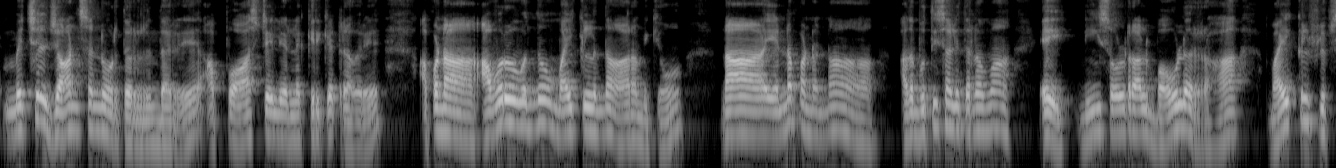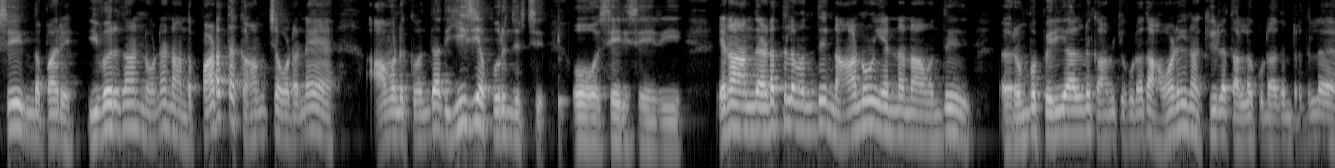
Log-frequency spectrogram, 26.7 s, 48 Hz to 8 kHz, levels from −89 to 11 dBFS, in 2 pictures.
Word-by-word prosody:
Mitchell 260 - +3
Johnson 155 0 +2
னு 150 - +2
ஒருத்தர் 115 -3 -1
இருந்தாரு. 105 0 -5 0.3
அப்போ - - -9
ஆஸ்திரேலியா 125 0 -1
ல - - -4
கிரிக்கெட்டர் 130 +2 -4
அவரு." 465 -1 -5 0.5
அப்ப 155 - +2
நான் 130 -3 +7 0.2
"அவரும் 185 +4 +5
வந்து 175 +2 -1 0.2
மைக்கேல் 150 +2 0
இருந்து 145 0 -2
தான் 110 - 0
ஆரம்பிக்கும்." 115 +2 -7 0.5
நான் 140 0 +9 0.3
என்ன 145 - -2
பண்ணன்னா, 145 0 -4 0.6
அத - - 0
புத்திசாலித்தனமா, 155 0 -2 0.5
"ஏய் - - +2 0.2
நீ 125 - -6 0.2
சொல்ற 145 +1 0
ஆள் 140 0 -1
பவுலர் 160 +9 +2
றா, 95 - -14 0.6
மைக்கேல் 195 +2 0
பிலிப்ஸ் 145 -3 -4 0.2
இந்த 130 - -2
பாரு, 125 -1 +1 0.3
இவர்தான்"னு 165 -1 +2
உடனே 170 +7 -4
நான் - - -2
அந்த - - -6
படத்த 230 -1 +5
காண்பிச்ச 130 +1 -5
உடனே, 145 +6 -2 0.6
அவனுக்கு 135 0 -1
வந்து 125 +1 -4
அது 160 - -4
ஈசியா 195 +1 +4
புரிஞ்சுருச்சு. 135 - -3 0.4
"ஓ! - - +5 0.3
சரி- 115 -2 -1
சரி." 100 -1 -7 0.5
ஏன்னா 170 - +7
அந்த 160 0 +1
எடத்ல 180 +2 +3
வந்து, 160 +3 -2 0.2
நானும் 180 +9 +2
என்ன 140 -1 -3
நான் 125 -1 0
வந்து 150 +6 -3 0.6
ரொம்ப 125 +5 +1
பெரிய 135 +2 +3
ஆள்னு 140 +2 +1
காண்பிக்க 125 +1 -6
கூடாது. 130 +1 -3
அவனையும் 155 +6 -1
நான் - - -6
கீழே 140 0 -1
தள்ளக்கூடாதுன்றதுல 115 +1 -6
140 Hz, 145 wpm, -23 LUFS, 125-165 Hz, 0.6 s, நான்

